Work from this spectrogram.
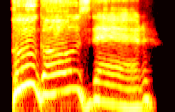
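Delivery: thundering, booming giant voice. Narrating to players, an unseen voice calls out along the paths: booming giant voice. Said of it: "you hear a booming voice coming from somewhere".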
